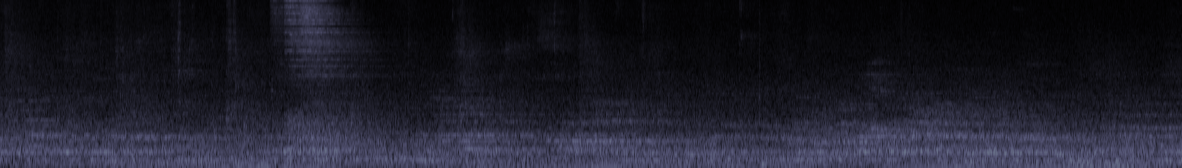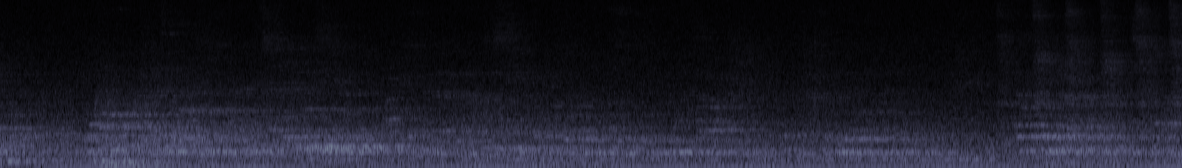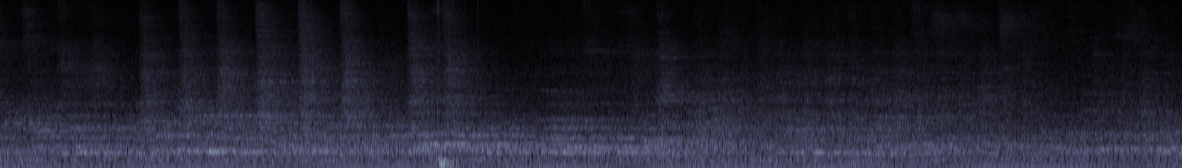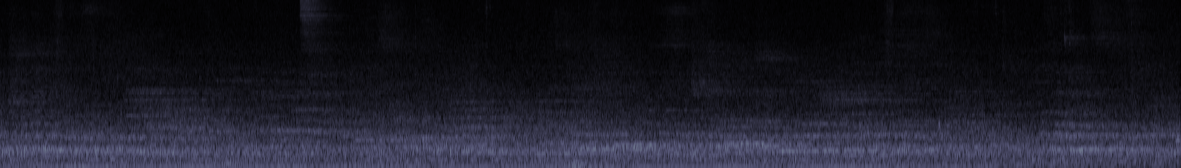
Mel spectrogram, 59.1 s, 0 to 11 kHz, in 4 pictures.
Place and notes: Rue de la Légion dHonneur, Saint-Denis, France - La Basilique de Saint-Denis (Lady Chapel)
The quietest spot in La Basilique de Saint-Denis with an almost constant stream of local people lighting candles and offering prayers (recorded using the internal microphones of a Tascam DR-40).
